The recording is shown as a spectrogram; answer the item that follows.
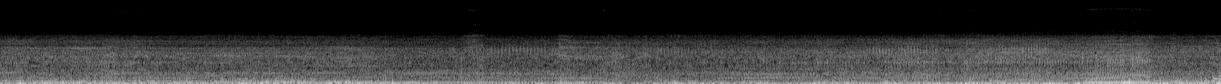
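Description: Yamaha Fazer 250 motorcycle's single-cylinder four-stroke engine running as it rides through slow traffic, picking up speed near the end, with wind noise on the camera microphone.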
